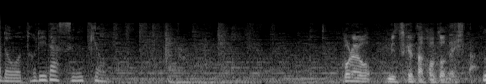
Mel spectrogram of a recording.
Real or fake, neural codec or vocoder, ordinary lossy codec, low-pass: real; none; none; 7.2 kHz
